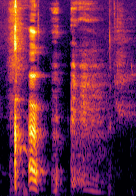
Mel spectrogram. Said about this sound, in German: verschluckt sich, ne?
